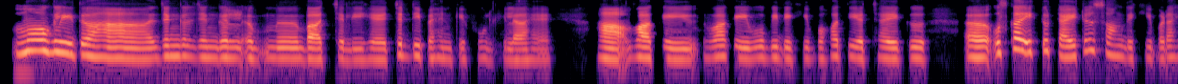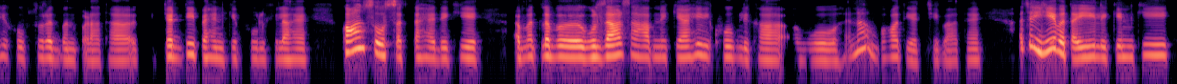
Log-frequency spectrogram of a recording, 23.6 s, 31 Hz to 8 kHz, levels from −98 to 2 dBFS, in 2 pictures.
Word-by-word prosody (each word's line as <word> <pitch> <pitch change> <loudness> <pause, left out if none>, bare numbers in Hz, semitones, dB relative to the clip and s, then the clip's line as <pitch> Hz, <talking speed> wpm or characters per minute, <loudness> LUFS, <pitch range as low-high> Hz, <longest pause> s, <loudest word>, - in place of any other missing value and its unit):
Mowgli 265 -1 +5
तो 215 +1 -1
हाँ 175 -3 +3
जंगल-जंगल 185 -3 -3
अब 170 -2 -4
म 170 -1 -3
बात 165 -1 +5
चली 160 -2 -7
है, 160 -1 -2
चड्डी 205 -2 -4
पहन 170 -1 -9
के 165 - -11
फूल 170 0 -19
खिला 155 0 -4
है। 155 - -10 0.5
हाँ, 165 -2 +6
वाक़ई 175 -3 +3 0.2
वाक़ई 185 -1 -1
वो 180 +2 -7
भी 180 +1 -6
देखिए 170 0 -8
बहुत 195 +4 -8
ही 185 - -4
अच्छा 175 +1 -5
एक 165 +1 -1 0.5
अ, 190 - -1 0.2
उसका 250 +6 +5
एक 260 -2 +6
तो 285 - -1
टाइटल 195 +10 +1
सॉन्ग 220 -9 -6
देखिए 175 +1 -12
बड़ा 175 +2 -6
ही 190 +1 -12
खूबसूरत 175 -1 -8
बन 160 -1 -10
पड़ा 150 0 -9
था। 155 0 -7 0.3
चड्डी 195 +3 +1
पहन 175 -1 -5
के 170 +1 -15
फूल 165 -1 -16
खिला 165 +1 -6
है। 160 0 -8 0.4
कौन 280 +6 +10
सोच 235 -10 +3
सकता 180 -1 -6
है 175 -1 -6
देखिए 170 +1 -5 0.5
मतलब 195 0 0 0.3
गुलजार 200 +3 +5
साहब 190 -4 -5
ने 185 0 -9
क्या 185 0 -4
ही 205 +1 -4
खूब 185 -1 -8
लिखा 160 -1 -7 0.3
वो, 155 0 -6
है 165 +8 -19
ना? 310 +4 -2
बहुत 190 -1 -10
ही - - -9
अच्छी 140 +1 -16
बात 150 +1 -14
है। 155 0 -10 0.4
अच्छा, 375 - -2
ये 290 +2 +6
बताइए 185 -5 +3
लेकिन 185 +1 -6
कि 210 0 -4
180 Hz, 180 wpm, -25 LUFS, 165-195 Hz, 0.5 s, कौन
